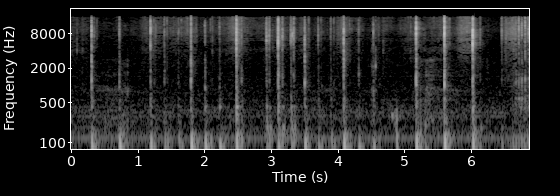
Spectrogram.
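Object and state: Plastic computer keyboard being typed on.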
